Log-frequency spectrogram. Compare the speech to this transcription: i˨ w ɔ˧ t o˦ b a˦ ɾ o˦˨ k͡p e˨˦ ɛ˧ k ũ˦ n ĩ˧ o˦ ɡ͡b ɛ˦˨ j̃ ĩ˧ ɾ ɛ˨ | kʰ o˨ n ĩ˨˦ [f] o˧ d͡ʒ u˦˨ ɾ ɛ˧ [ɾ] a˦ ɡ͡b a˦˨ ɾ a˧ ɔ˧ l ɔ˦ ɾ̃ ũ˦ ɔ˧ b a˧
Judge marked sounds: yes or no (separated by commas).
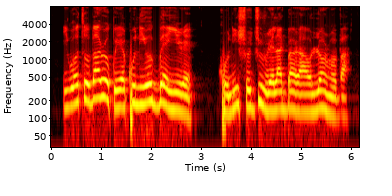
no, no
